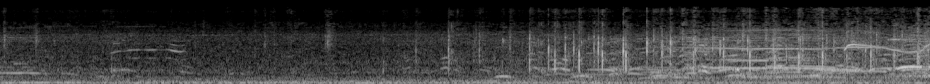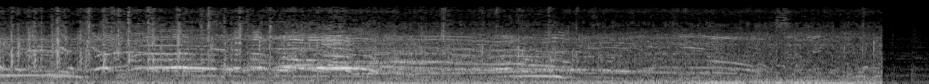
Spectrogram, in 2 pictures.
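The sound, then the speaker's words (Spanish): A small outdoor crowd at a stadium cheers, whistles and shouts as the team bus arrives with sirens, the excited voices swelling in the middle over a low engine rumble, then easing off toward the end. “Bueno, y justo, justo regresando a esto del estadio, poquita gente, ¿no? La verdad, para recibir ahí el autobús.”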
